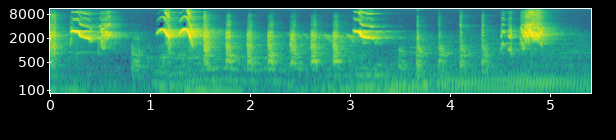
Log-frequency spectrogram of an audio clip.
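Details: A black-winged starling sings as a lure to get other birds singing. Rough screeching whistles are broken by a steady series of clicking notes, followed by a final harsh burst.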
